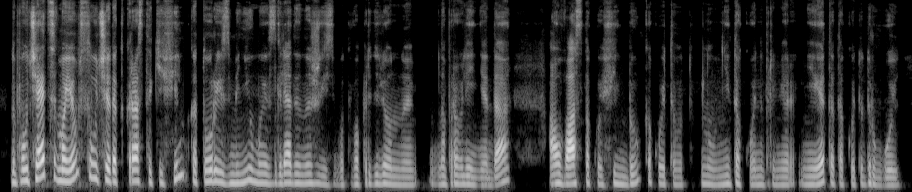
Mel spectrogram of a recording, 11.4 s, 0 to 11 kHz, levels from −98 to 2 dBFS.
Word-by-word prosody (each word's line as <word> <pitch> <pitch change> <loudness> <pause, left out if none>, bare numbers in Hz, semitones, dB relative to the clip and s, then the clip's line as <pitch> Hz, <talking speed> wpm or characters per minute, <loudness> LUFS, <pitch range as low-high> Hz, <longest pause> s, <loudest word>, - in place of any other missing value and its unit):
Ну 175 - 0
получается, 220 - +7
в - - 0
моём 200 - +6
случае 235 - +3
это 185 - +6
как - - -21
раз 195 0 +7
таки 170 -1 -7
фильм, 235 - -3
который 190 -3 0
изменил 160 +5 -2
мои 165 -3 -2
взгляды 160 +1 0
на 155 +1 -4
жизнь, 145 -5 -7
вот, 135 - -13
в 140 - -10
определённое 145 -4 -5
направление, 145 -3 -5
да. 155 - 0 0.5
А 155 +2 +4
у - - +3
вас 150 0 +7
такой 155 -2 -7
фильм 140 0 -6
был, 150 +6 -5
какой-то 145 -10 -9
вот 130 0 -12 0.2
ну 145 -3 -7
не 140 +3 -6
такой, 140 -2 -7
например, 135 -1 -9
не 140 0 -5
этот, 155 -2 -1
а - - -7
какой-то 140 +2 -11
другой, 130 -3 -7
150 Hz, 200 wpm, -26 LUFS, 140-175 Hz, 0.5 s, получается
